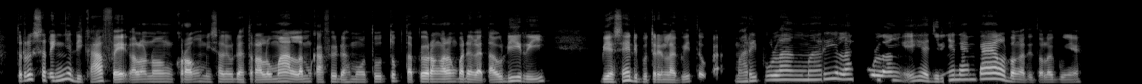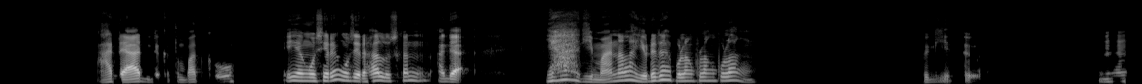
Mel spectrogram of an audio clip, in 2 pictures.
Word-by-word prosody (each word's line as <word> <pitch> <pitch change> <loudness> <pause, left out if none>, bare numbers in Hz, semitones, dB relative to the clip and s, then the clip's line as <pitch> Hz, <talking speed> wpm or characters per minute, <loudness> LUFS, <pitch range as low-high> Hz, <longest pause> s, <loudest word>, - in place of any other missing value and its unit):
Terus 230 +1 +1
seringnya 195 +6 0
di 130 - -4
cafe 160 +6 +4
kalau 115 +2 +2
nongkrong 130 -2 +1
misalnya 120 0 -3
udah 115 - 0
terlalu 115 +1 +3
malam, 125 -3 +5
cafe 115 +1 -2
udah 110 -3 -3
mau 115 0 -6
tutup 130 +4 -5
tapi - - 0
orang-orang 125 0 +6
pada 125 -1 +2
nggak - - +2
tahu 120 - +2
diri. 155 -5 0 0.6
Biasanya 130 +9 +4
diputerin 125 -2 -2
lagu 110 - 0
itu, - - -4
Kak, - - -9 0.2
Mari 145 +5 -4
pulang, 215 +1 0 0.2
marilah 240 +3 -2 0.2
pulang. 205 -3 +1
Iya, 175 +4 -4
jadinya 145 +10 -5
nempel 255 +3 +4
banget - - +2
itu - - -5
lagunya. 115 -1 -6 1.6
Ada - - +4
di - - -21
dekat 455 - -17
tempatku. 385 +1 -9 0.5
Iya 170 +1 0
ngusirnya 170 +4 +1
ngusir 160 -7 +1
halus 165 -2 0
kan 180 -1 -6
agak 135 - +2 0.8
ya 195 +4 +1
gimanalah, 135 - -2
ya 145 -6 -2
udah 170 - +3
deh - - -2
pulang 165 +1 -1
pulang 175 +1 -6
pulang. 175 - -5 1.7
Begitu. - - -16 1.2
Mhm. 135 +3 -15
160 Hz, 145 wpm, -25 LUFS, 125-190 Hz, 1.7 s, orang-orang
